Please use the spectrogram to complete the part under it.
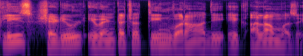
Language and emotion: Goan Konkani, neutral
